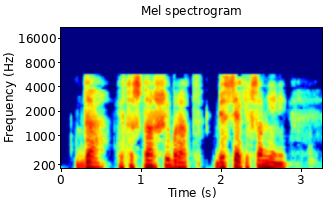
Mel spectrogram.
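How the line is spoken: Choked, shuddering woman's voice. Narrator (Russian): Женщина в платье, содрогнувшись сдавленным голосом, сказала

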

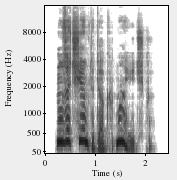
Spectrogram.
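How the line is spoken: Gentle murmuring. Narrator (Russian): ласково прожурчала старший менеджер

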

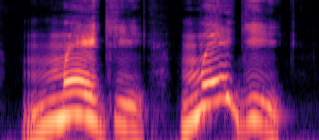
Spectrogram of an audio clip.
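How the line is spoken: Exclamation. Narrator (Russian): воскликнула миссис Талливер

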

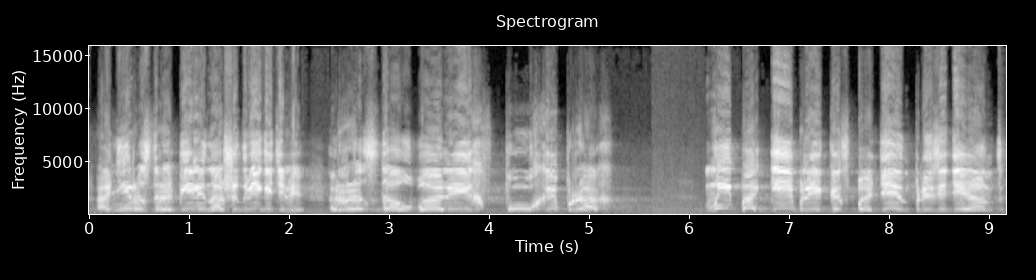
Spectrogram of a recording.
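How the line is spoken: Wailing, screaming. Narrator (Russian): вопил Шастер

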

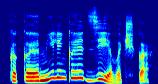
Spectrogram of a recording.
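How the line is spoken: Nasal voice from nearby. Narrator (Russian): гнусавый голос, что донесся из боковой ниши совсем рядом

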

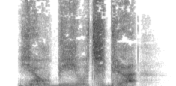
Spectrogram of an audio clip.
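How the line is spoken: Hissed. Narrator (Russian): прошипел Руслан

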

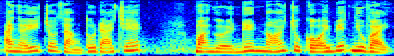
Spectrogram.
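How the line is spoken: Gentle deep quiet voice. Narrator (Vietnamese): Đường Chí Long hiền hòa sâu kín nói

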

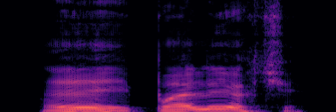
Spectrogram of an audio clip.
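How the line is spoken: Growled. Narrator (Russian): рыкнул Кирк

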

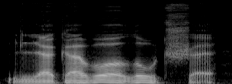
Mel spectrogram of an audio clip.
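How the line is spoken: Man through gritted teeth. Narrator (Russian): процедил мужчина

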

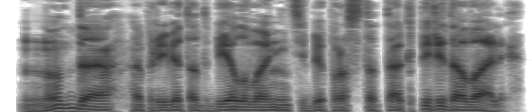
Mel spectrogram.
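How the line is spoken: Snorting. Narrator (Russian): хмыкнул

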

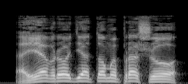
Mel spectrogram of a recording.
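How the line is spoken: Snapping retort. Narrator (Russian): огрызнулся Диодонат

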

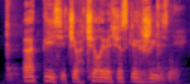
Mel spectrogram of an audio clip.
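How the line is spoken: Hiss. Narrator (Russian): прошипел Вест

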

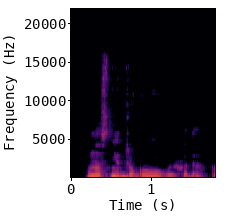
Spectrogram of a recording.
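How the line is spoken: Repeated, heavy sigh. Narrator (Russian): повторил Дзивонский и тяжело вздохнул

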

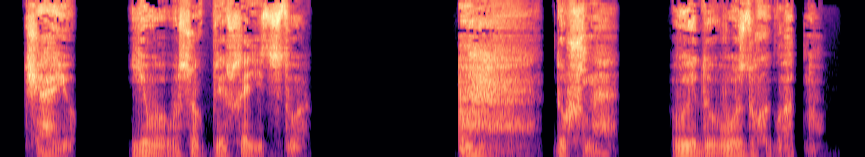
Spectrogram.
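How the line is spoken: Whisper. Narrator (Russian): шепотом сказал

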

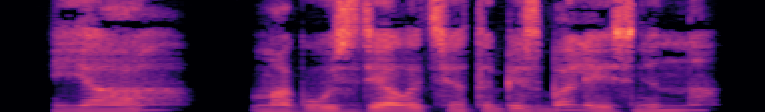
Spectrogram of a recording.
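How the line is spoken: Soft. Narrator (Russian): мягко сказала Никс

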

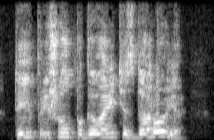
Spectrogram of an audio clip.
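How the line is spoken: Shouted, cat. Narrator (Russian): крикнул кот

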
